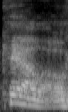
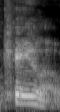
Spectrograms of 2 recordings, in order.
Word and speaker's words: Calo: Nick Kayla right that's what it is not Calo Kayla right you sent me the pronunciation I appreciate that because I am known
